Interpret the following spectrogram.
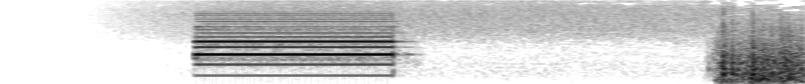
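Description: A telephone ringback tone: one steady beep lasting a second, starting about a second in, over faint hiss, in the single-pitch, one-second-on pattern of the German ringing tone. Near the end a loud rush of noise sets in suddenly.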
